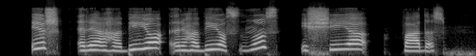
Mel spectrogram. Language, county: Lithuanian, Vilnius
